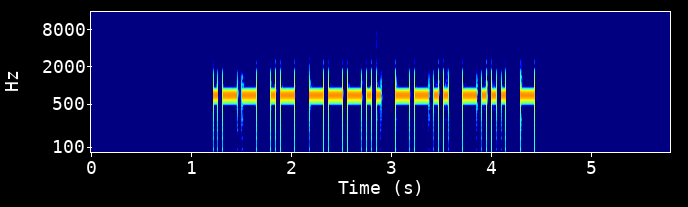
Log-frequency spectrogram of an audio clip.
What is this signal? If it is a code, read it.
Morse code, heard as a keyed tone, about 25 wpm, 700 Hz. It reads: WA8ZBT
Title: Call Signs Repeated 3x - 25wpm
